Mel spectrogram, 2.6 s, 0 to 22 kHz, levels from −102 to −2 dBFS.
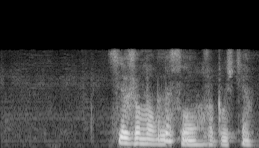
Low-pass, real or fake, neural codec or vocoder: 5.4 kHz; fake; codec, 16 kHz in and 24 kHz out, 0.6 kbps, FireRedTTS-2 codec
